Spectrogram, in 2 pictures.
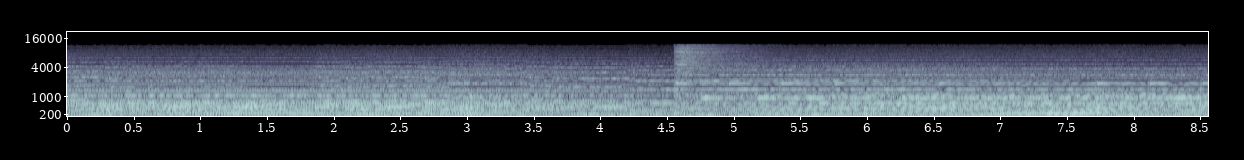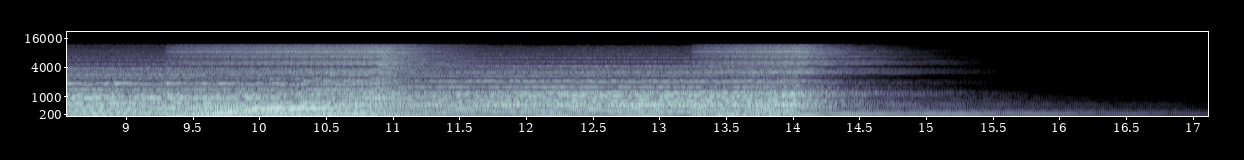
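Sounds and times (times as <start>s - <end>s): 
orchestrated aquatic ambiance music sequenced on Super Nintendo: 0.0s - 13.6s.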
